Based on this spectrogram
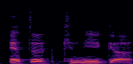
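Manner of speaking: usual speaking voice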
